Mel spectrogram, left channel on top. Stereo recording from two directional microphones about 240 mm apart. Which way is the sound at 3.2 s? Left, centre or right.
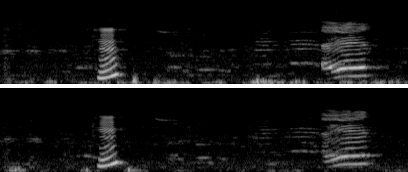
Centre.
